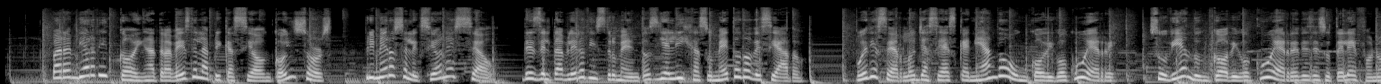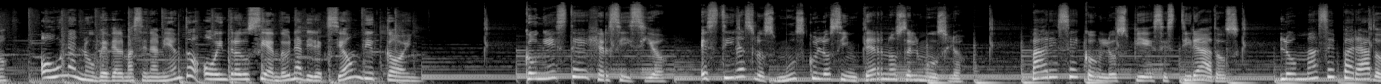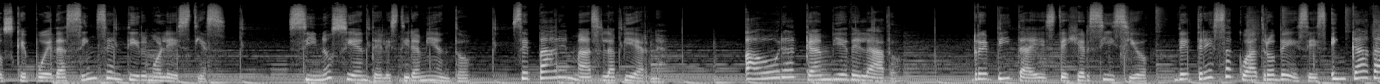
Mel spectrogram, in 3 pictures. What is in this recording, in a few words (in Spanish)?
explicativo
